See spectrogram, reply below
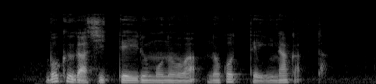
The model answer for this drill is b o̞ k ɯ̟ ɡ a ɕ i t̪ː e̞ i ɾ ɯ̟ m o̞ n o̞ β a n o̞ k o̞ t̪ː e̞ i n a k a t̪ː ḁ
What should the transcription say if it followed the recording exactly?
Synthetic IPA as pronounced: b o̞ k ɯ̟ ɡ a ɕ i t̪ː e̞ i ɾ ɯ̟ m o̞ n o̞ β a n o̞ k o̞ t̪ː e̞ i n a k a t̪ː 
